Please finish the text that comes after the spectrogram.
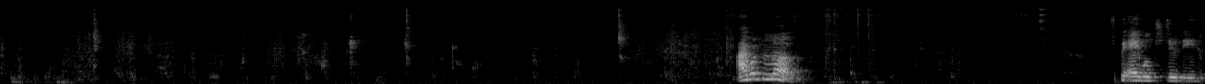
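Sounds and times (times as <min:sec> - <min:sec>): close-up chewing crackles: 0:00.8 - 0:06.7.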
